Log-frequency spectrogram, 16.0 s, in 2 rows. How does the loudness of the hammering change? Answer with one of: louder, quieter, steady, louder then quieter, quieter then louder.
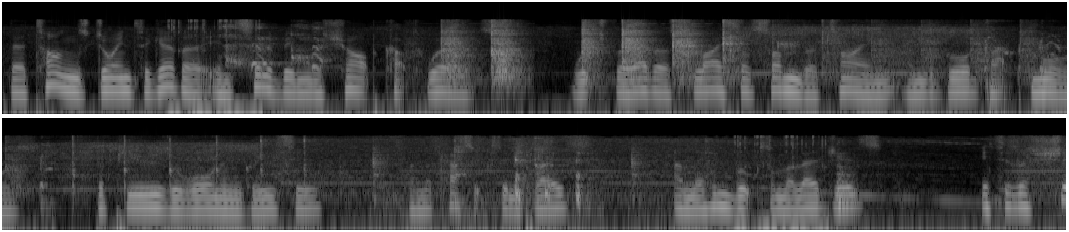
quieter.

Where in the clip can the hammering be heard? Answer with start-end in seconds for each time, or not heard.
3.2-13.1.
